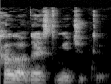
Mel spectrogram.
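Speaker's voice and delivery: put-on Russian accent. Retelling what a date said on meeting: imitating a Russian accent. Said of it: "has a Russian accent".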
